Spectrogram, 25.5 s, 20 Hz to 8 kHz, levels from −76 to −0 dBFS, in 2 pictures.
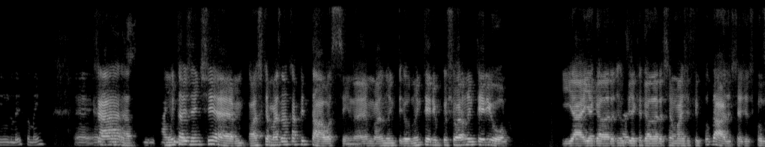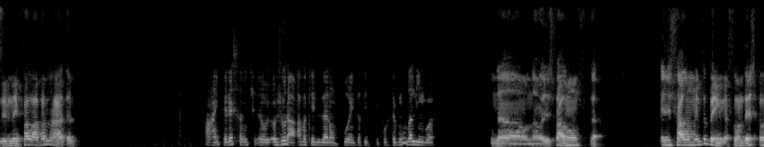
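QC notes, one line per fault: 2.16–2.28 s, echo leak: a faint delayed copy of the speech, about 25 dB below it and trailing by roughly 470 ms, slips through briefly. The likely cause is a far-end loudspeaker echo canceller that failed to fully remove its microphone's pickup, sending a residue back.
2.19–2.74 s, 3.41–3.60 s, 10.31–10.54 s, speech suppressed in double talk: the speech dips sharply in pieces, by roughly 25 to 35 dB at its deepest. This is likely the echo canceller confusing overlapping talk with echo and ducking both.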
